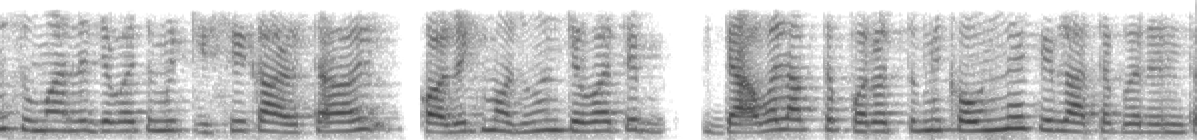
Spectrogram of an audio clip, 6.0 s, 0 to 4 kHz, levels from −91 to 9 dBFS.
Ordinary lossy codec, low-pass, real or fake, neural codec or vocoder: none; 3.6 kHz; fake; codec, 16 kHz in and 24 kHz out, 2.2 kbps, FireRedTTS-2 codec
